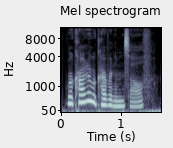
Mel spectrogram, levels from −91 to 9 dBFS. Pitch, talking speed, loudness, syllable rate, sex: 215 Hz, 105 wpm, -13 LUFS, 6.0 syllables/s, female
